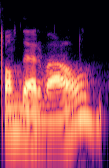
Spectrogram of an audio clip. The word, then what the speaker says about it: Van der Waal: So my surname in Dutch is pronounced Van der Waal, which is also a bit of a tongue breaker if you're not Dutch by native speaking.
